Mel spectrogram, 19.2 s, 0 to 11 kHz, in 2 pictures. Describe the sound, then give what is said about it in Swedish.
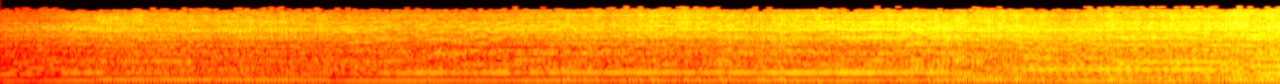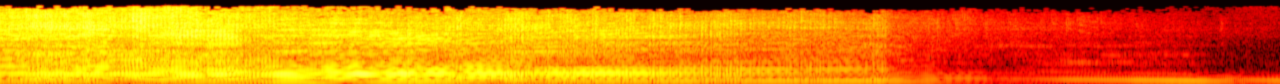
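A Snotrick 678 snowmobile ridden by a 90 kg male driver drones steadily as it drives over crusted snow, its buzzing whine swelling louder midway, then dropping in pitch and fading as it passes. No voices. “Ni ska höra hur den låter i skare. Vi har nu kommit fram till Snotrick 678 årsmodell. Skoten är här framförd av en 90 kilos manlig förare.”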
